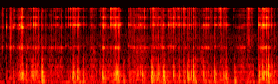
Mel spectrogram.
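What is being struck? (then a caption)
Cut crystal tumbler. Long nails tap and scratch the faceted surface of an empty, hollow cut-crystal tumbler, first standing upright and then lying on its side. Quick, bright clicks and ticks mix with rasping scratches. Each hit leaves a brief high glassy ring that fades fast.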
